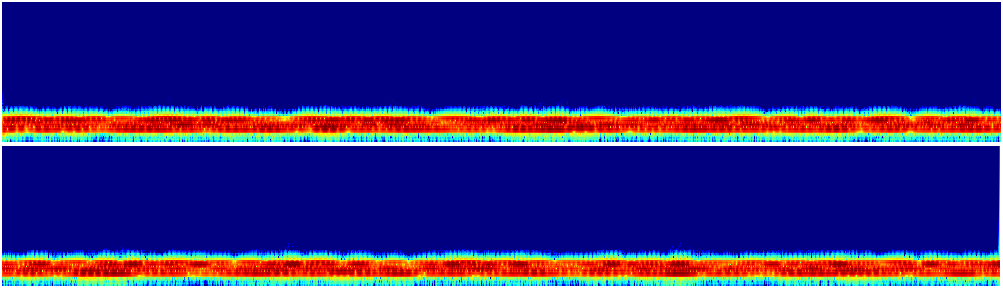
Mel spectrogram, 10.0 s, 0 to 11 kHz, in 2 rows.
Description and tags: Created with coagula from original and manipulated bmp files. Space pad at A 440 hz.
440, a, image, pad, space, synth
